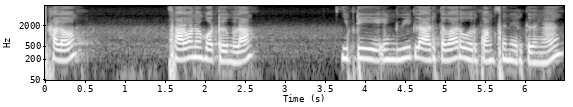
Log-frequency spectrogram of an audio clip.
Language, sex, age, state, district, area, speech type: Tamil, female, 30-45, Tamil Nadu, Erode, rural, spontaneous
